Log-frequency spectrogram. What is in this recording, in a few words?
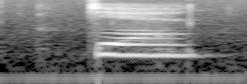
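"jian", Chinese, first tone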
